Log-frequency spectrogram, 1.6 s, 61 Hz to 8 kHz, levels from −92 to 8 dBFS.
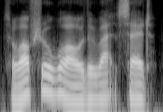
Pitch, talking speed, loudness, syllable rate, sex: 115 Hz, 260 wpm, -16 LUFS, 6.0 syllables/s, male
